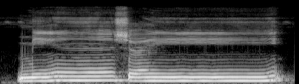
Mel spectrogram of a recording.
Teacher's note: Kita panjangkan dekat syai-nya, baru matikan hamzah. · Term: mad lain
